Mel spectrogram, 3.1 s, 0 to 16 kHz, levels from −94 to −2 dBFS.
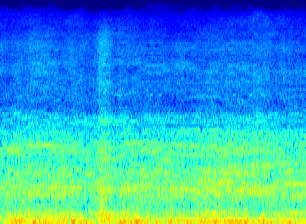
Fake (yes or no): yes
